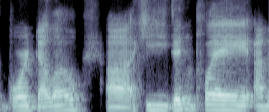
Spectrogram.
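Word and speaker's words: Bordeleau: debut for bertillo who was from michigan um spelled with like an l-e-a-u at the end bordello uh he didn't play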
